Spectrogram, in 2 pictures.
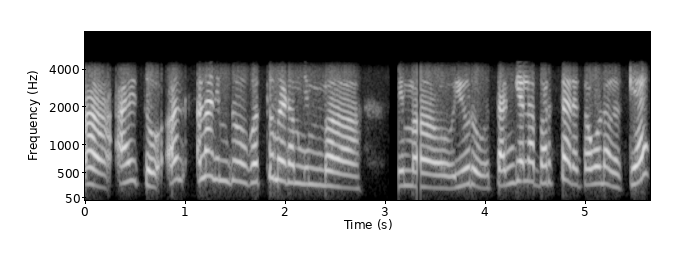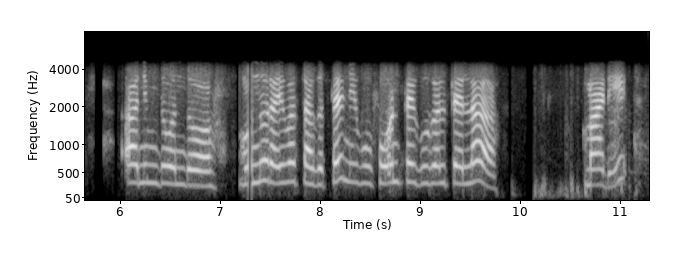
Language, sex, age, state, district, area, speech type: Kannada, female, 18-30, Karnataka, Chikkamagaluru, rural, conversation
